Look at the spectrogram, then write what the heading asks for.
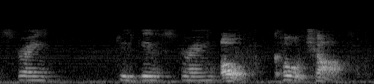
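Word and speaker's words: כֹּחָהּ: Oh, Kochah. How do you spell that? K-O-C-H-A-H.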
